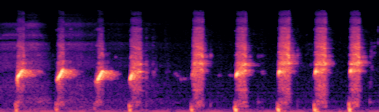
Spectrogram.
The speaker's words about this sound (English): And so, when I blow into a call, I'm saying oot, oot, oot. And I'm taking the word away. So I'm going, oot, oot, oot. and if you listen to me, I can actually incorporate a whistle in there and then take it away.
